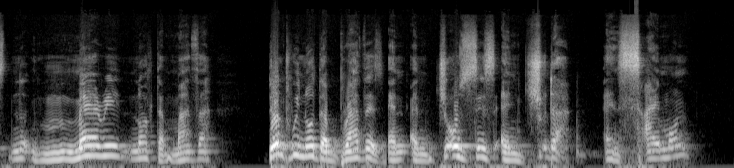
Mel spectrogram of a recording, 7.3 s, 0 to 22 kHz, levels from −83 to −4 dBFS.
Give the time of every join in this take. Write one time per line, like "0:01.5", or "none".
0:03.9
